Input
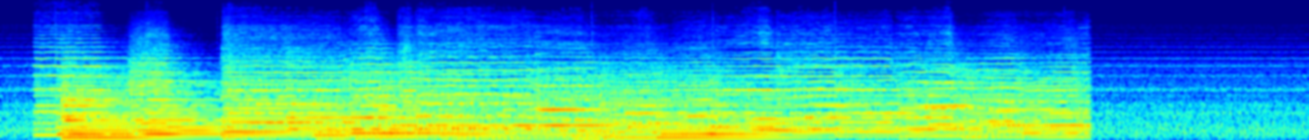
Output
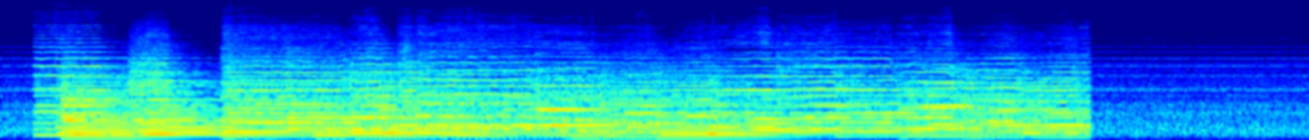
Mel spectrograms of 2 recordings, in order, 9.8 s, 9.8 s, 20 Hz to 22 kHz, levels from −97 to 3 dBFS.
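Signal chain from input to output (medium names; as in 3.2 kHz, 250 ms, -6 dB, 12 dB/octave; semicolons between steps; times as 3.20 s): high-pass 59 Hz; peaking EQ 91 Hz -15 dB 0.52 oct; trim -8 dB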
